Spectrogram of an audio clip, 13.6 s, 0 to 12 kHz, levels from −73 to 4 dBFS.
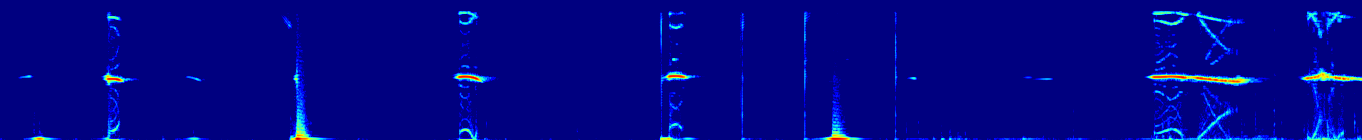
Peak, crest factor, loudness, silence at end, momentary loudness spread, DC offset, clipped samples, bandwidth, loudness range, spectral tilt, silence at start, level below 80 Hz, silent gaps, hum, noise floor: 0 dBFS; 18 dB; -11 LUFS; 0 s; 19 LU; under 0.1%; under 0.1%; 11.5 kHz; 8 LU; -5 dB/octave; 0.35 s; -54 dBFS; none; none; -81 dBFS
